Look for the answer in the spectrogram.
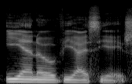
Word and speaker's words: Mrdjenovich: So Ashland County Sheriff's Deputy Brock, I don't even know how to pronounce this guy's last name, Mrdenovich. So it's Mrdjenovich. So there's like no vowel for the first four consonants.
